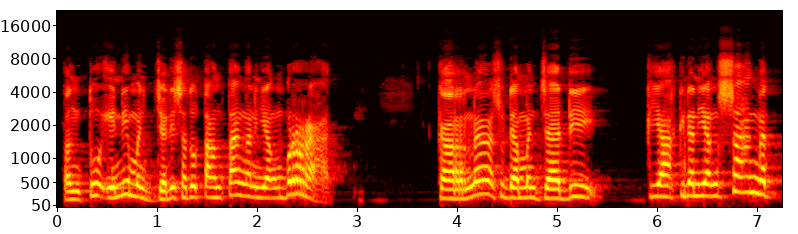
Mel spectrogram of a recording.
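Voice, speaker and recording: High-voiced man preaching through a story. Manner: lively, dramatic storytelling with acted dialogue. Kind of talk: storytelling sermon.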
